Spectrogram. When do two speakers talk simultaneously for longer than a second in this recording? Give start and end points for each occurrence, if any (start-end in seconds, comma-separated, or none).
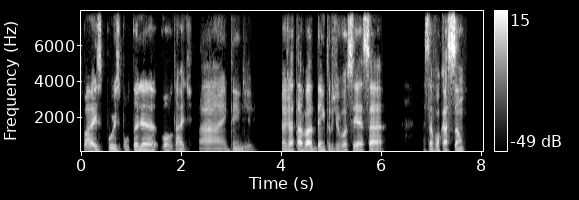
none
